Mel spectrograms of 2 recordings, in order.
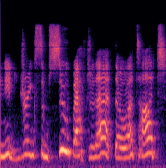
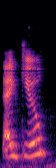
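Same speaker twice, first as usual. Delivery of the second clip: ordinary delivery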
